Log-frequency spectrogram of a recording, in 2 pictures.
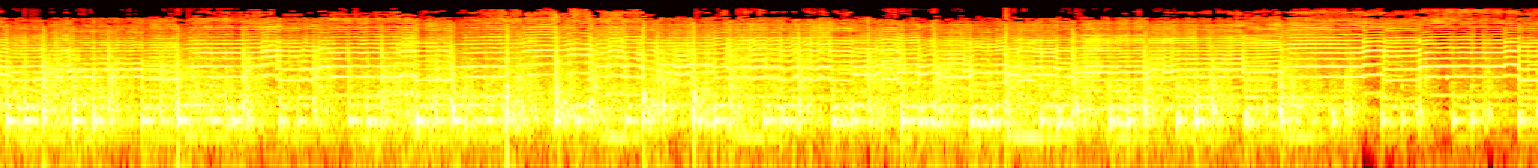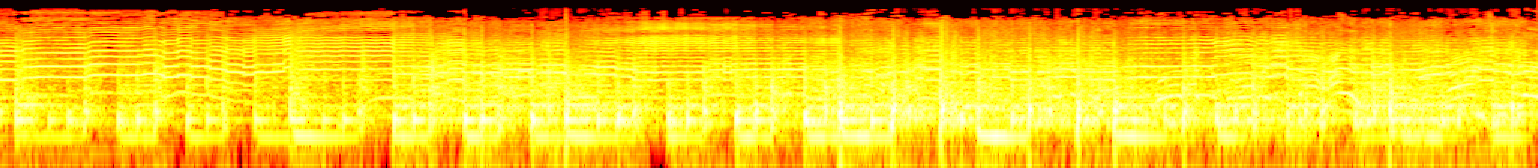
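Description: Traditional folk music: a reed wind instrument plays an ornamented melody over a held lower note, with a steady drum beat underneath.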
